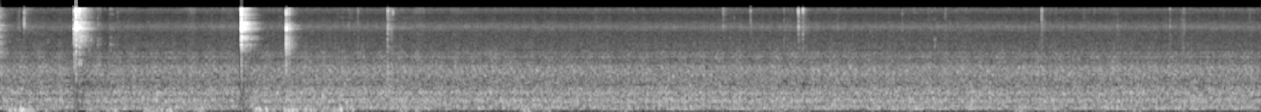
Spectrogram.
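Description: Steady hum of a room fan, with a few sharp light clicks and clinks in the first four seconds and one more about two-thirds of the way through.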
